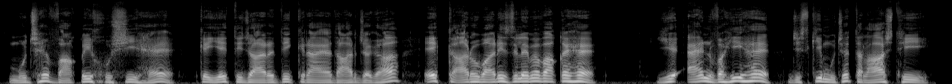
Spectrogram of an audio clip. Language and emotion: Urdu, surprised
